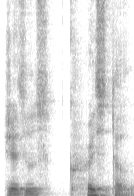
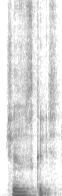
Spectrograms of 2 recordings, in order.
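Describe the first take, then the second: First: It is said with a strong American accent. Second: It is said with a Brazilian Portuguese accent. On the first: "with an American strong accent? You would say" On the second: "Here in Brazil we say Jesus Cristo"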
